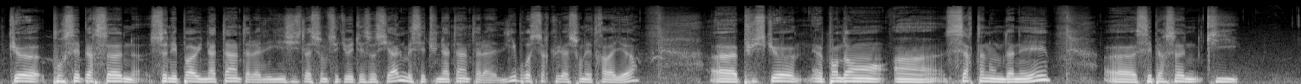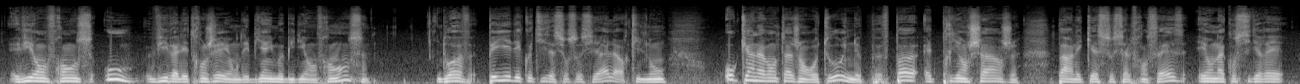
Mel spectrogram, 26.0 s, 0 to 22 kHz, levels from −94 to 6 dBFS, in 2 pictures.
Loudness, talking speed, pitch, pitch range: -14 LUFS, 180 wpm, 130 Hz, 120-145 Hz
